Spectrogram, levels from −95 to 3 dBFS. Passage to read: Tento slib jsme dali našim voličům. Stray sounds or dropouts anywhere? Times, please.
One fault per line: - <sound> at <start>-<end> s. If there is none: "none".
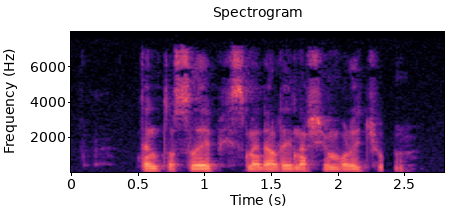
- dropout at 2.3-2.4 s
